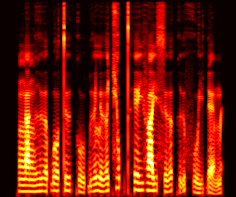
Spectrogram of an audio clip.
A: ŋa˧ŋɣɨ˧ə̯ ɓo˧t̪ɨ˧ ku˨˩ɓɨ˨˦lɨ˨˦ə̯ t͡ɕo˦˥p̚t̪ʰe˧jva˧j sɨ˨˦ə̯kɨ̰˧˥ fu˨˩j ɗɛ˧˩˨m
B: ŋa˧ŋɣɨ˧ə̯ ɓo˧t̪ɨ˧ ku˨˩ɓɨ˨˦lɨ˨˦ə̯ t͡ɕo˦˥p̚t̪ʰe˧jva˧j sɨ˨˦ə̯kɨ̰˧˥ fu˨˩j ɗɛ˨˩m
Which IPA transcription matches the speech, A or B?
A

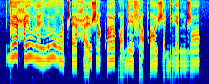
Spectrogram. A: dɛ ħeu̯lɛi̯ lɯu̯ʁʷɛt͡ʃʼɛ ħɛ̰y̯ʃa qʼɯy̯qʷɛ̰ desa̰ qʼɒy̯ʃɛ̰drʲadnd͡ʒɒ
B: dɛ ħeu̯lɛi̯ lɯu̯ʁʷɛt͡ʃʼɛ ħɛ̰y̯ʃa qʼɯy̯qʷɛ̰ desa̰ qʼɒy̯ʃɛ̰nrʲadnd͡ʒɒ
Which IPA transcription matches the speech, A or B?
A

